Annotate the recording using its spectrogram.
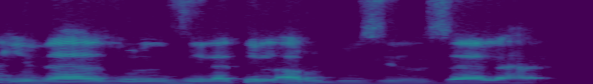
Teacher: zai juga sama termasuk huruf yang sofir, ketika dibaca pelan pun dia masih terdengar ada desisnya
